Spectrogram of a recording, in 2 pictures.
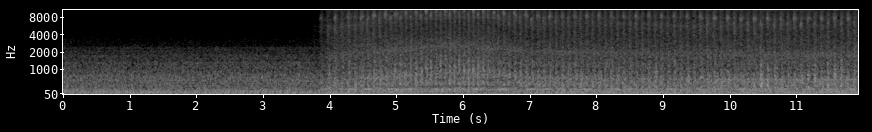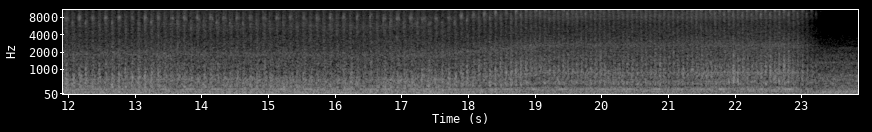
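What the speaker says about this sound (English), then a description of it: "now you can just fly the Petrel around as you would any other aircraft" Petrel aircraft from a video game flying with a seal slung underneath, a steady loud rotor-like drone with rhythmic chopping that swells in after a few seconds and holds, with no voices.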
